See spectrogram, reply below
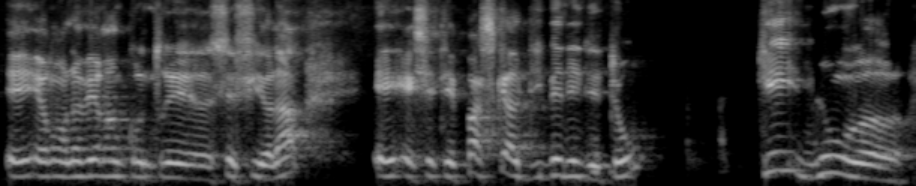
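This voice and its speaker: Chatty older Italian-born man, high voice. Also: moderate pace. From Italy. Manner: chatty storyteller, many restarts and "hein". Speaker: singer and entertainer, guest. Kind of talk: casual interview chat.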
